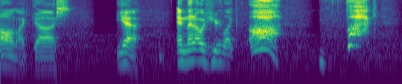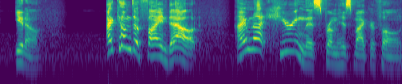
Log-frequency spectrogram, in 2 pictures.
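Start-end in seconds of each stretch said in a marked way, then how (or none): 3.1-4.7 mock furious high-pitched shout. Retelling what an angry opponent shouted after a kill: imitating someone yelling. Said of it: "this dude is yelling so loud".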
